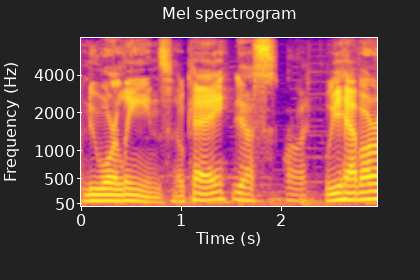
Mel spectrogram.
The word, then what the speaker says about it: New Orleans: Yeah, we had this discussion about New Orleans. It's New Orleans, not New Orleans, okay?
